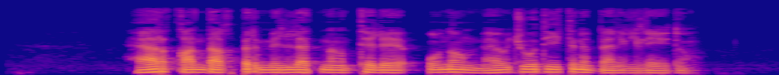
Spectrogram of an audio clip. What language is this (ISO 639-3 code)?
uig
